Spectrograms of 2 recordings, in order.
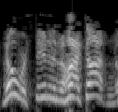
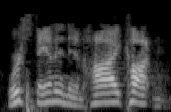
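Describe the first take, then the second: First: Loud, high, quick exclamation; emphatic correction. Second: Said in the usual way. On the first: Acted. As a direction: burst in to set the newcomer straight. Acted insistent reply to confused newcomer.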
